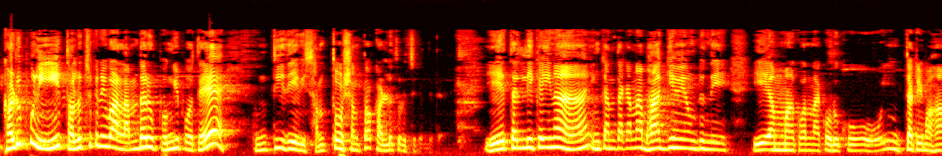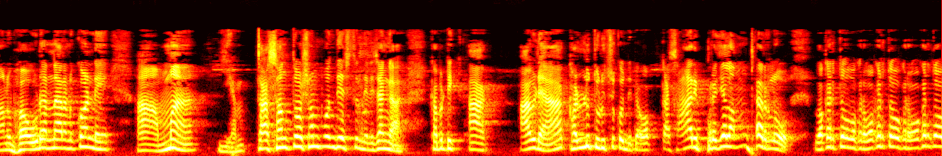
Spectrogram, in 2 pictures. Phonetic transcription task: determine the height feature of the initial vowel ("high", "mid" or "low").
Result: low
